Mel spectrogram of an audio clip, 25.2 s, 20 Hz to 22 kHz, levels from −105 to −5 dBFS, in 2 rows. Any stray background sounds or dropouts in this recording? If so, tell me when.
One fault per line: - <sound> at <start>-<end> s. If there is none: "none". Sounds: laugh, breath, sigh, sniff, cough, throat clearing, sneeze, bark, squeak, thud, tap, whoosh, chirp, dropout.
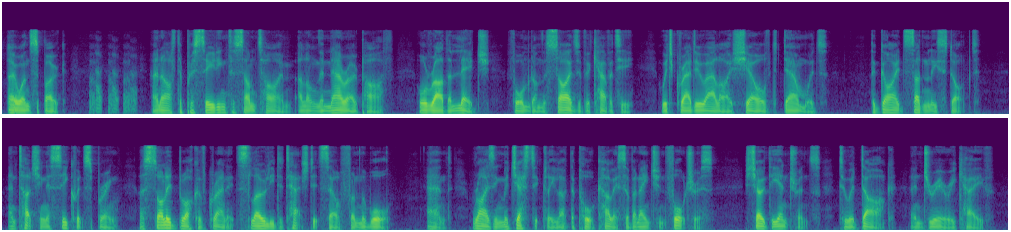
- laugh at 1.1-1.7 s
